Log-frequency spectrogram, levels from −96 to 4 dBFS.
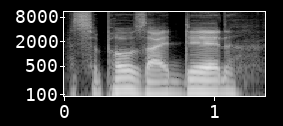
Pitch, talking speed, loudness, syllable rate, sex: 110 Hz, 180 wpm, -16 LUFS, 5.4 syllables/s, male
